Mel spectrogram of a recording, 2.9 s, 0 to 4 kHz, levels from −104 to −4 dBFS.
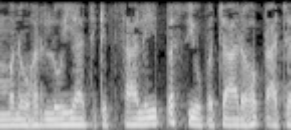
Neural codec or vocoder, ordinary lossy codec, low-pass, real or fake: none; AAC, 32 kbps; 3.6 kHz; real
